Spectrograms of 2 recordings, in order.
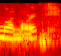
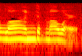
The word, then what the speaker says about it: lawnmower: the word lawnmower because she thinks that it's said lawn the mower with a d after lawn and she says that although it's not spelled with a d it's just like a silent hidden d yeah like in between lawn and mower but that's fake there's no such thing as a london mower this is your land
